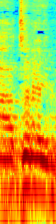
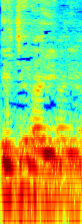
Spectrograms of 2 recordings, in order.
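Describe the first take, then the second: First: The name begins with an 'a' vowel. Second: The name begins with an 'i' vowel. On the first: The speaker calls it wrong. "জাবার দিয়ে বলবে না" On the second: The speaker calls it right. "জের দিয়ে বলবে"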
